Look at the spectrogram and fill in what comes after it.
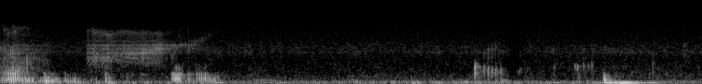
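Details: Male stomach growling after a shower, attributed to hunger: low gurgling rumbles and squelches, loudest at the start and end; borborygmi.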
